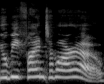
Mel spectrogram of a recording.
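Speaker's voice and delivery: high, breezy, reassuring tone.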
